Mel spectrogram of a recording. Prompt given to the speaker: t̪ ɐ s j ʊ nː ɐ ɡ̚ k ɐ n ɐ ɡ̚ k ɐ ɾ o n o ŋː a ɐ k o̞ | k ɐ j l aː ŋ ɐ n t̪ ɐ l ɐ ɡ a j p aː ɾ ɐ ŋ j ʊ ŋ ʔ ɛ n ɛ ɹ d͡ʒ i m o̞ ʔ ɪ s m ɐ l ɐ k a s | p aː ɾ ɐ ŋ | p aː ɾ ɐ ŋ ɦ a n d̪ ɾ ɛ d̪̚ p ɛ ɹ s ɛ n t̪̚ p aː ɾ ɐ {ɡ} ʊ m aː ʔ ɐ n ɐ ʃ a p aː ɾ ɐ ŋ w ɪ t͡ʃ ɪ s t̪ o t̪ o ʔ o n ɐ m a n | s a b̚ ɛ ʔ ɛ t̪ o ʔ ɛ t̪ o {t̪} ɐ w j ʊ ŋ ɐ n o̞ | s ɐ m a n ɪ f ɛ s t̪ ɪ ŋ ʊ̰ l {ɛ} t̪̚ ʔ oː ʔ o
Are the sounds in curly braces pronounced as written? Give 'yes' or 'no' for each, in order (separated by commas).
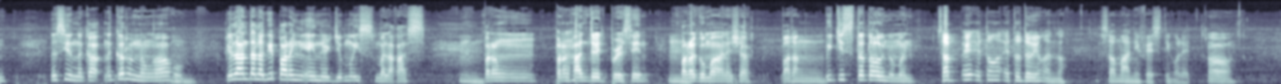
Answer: yes, no, yes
